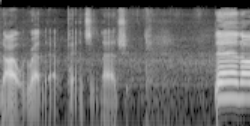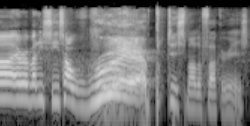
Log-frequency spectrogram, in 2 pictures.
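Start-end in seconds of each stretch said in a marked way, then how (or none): 0.0-1.7 low Deku voice. Retold or imitated. Deku voiced in retold story.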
